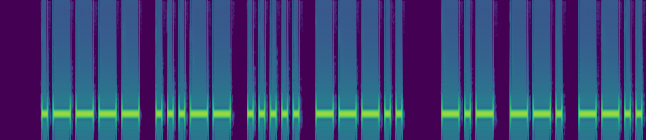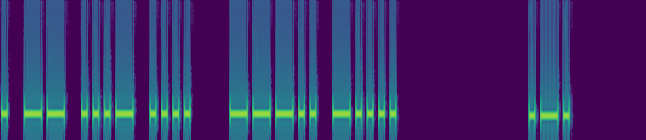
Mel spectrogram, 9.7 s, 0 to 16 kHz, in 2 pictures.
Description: Morse code, heard as a keyed tone, about 28 wpm, 700 Hz. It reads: 1358 KG7MVH 86 R
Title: Worked All Europe DX Contest - QTC Exchange - 28wpm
